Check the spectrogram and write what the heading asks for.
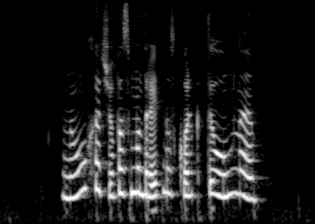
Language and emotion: Russian, neutral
